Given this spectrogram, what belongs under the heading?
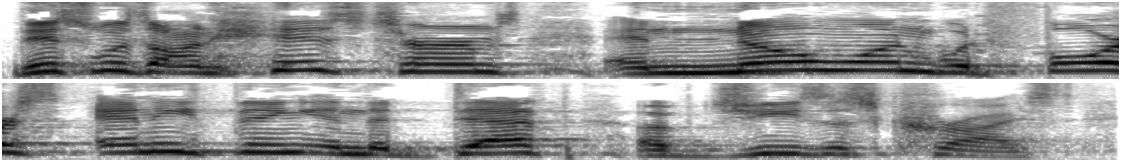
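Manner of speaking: ordinary talk, nothing marked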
